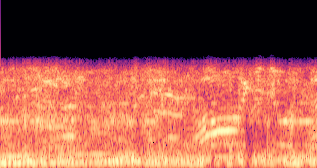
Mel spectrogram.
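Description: Busy bowling alley din: loud music and voices over a steady low rumble.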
